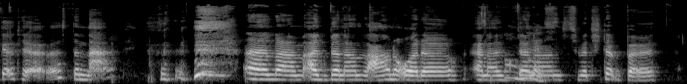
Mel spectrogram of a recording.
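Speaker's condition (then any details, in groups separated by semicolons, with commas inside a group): Deafness; hears men's voices better than women's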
